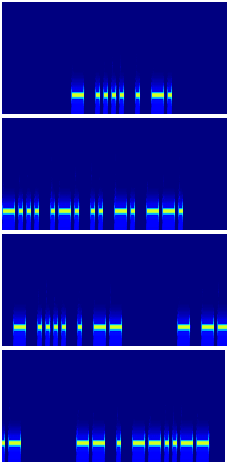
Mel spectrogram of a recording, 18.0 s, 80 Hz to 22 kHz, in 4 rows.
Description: Morse code, heard as a keyed tone, about 15 wpm, 700 Hz. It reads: THEN BRING THEM TO ME,
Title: 2x Word-Spacing - Sentences from Top 500 Words - 15wpm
